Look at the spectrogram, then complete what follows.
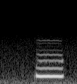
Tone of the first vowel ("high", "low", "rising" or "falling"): high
